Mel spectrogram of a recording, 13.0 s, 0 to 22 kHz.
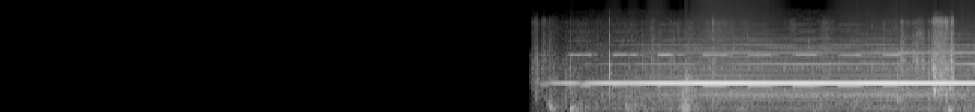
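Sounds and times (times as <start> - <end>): steady alarm tone from radio: 7.1 - 13.0.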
